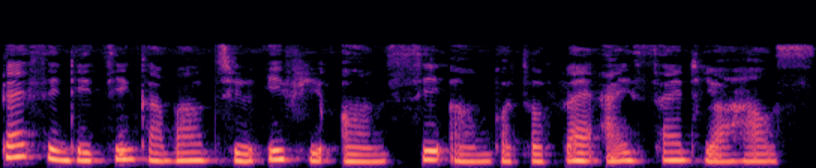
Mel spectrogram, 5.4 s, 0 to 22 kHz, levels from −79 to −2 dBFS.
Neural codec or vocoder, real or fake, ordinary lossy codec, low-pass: vocoder, 22.05 kHz, 80 mel bands, Vocos; fake; none; 7.2 kHz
